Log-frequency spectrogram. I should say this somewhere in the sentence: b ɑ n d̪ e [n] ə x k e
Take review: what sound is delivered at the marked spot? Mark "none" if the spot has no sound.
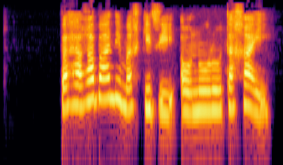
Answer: m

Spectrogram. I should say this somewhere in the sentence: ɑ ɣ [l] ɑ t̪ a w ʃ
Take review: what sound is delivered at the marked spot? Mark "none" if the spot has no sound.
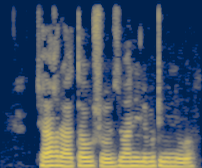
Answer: ɾ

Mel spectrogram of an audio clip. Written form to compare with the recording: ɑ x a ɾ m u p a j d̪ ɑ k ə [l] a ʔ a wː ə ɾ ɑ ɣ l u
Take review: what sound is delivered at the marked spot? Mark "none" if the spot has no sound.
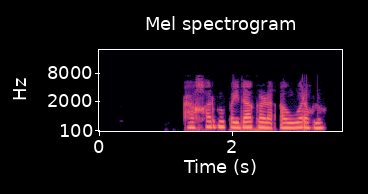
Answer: ɽ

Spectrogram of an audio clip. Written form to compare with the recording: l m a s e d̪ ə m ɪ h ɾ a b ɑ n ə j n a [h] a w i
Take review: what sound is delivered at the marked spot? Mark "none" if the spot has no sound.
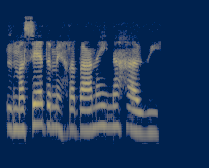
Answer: h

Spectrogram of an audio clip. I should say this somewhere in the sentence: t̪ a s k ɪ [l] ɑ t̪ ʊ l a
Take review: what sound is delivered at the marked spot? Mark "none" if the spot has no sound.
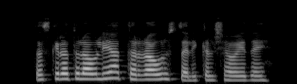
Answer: ɾ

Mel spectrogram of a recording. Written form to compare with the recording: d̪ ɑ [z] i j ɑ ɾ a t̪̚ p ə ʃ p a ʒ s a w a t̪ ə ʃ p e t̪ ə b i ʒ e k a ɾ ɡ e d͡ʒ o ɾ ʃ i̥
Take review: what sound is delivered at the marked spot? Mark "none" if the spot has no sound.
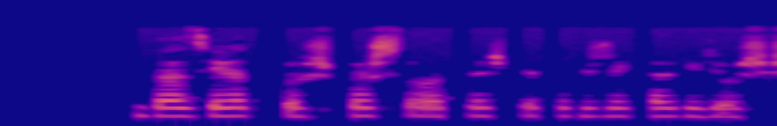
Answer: z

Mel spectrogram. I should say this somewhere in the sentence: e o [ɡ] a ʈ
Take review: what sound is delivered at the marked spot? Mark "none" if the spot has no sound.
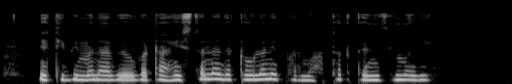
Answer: ɡ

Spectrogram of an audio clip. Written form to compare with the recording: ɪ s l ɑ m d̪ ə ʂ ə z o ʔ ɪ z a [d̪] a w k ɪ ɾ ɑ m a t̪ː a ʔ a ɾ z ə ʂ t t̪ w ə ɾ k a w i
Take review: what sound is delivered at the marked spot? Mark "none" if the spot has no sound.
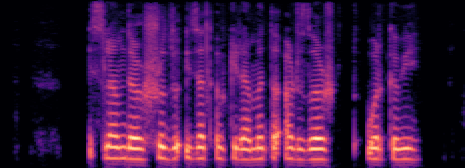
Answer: t̪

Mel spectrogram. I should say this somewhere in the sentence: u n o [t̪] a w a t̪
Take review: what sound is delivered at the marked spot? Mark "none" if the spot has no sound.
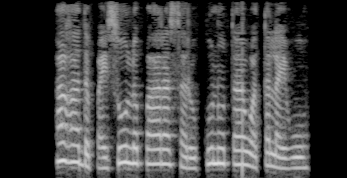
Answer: t̪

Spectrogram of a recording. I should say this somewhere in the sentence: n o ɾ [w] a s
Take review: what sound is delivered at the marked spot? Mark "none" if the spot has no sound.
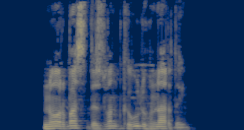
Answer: b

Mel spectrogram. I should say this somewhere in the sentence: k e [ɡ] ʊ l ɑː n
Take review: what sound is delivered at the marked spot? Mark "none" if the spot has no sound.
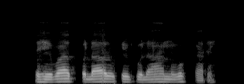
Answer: ɡ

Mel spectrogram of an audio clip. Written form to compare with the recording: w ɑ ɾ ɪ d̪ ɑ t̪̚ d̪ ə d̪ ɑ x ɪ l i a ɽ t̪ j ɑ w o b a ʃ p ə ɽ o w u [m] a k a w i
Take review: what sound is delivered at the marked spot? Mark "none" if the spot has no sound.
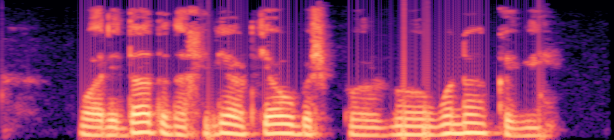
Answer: n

